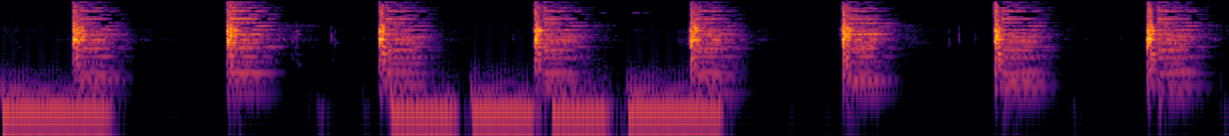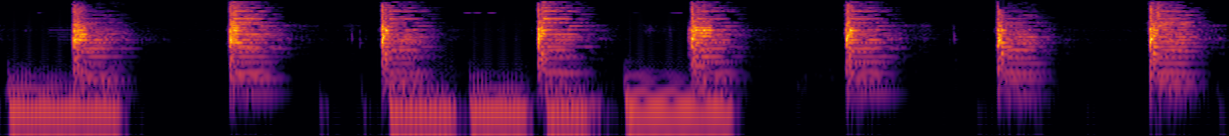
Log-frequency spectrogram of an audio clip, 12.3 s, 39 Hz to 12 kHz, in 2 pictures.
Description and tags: Modern Roots Reggae 13 078 Gbmin Samples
